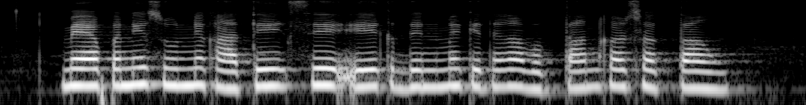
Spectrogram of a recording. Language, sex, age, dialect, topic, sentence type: Hindi, male, 18-24, Kanauji Braj Bhasha, banking, question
